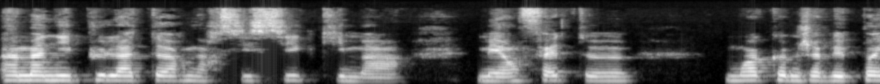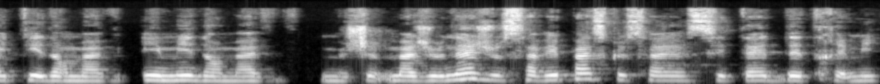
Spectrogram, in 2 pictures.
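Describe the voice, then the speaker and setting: A woman's fairly low, flat, monotone voice at a moderate pace. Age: 60s. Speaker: participant seeking love advice. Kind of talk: personal testimony on a talk show. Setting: online live show. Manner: hesitant, many fillers.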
